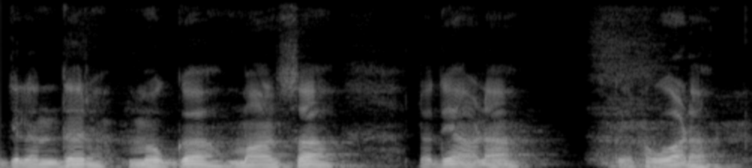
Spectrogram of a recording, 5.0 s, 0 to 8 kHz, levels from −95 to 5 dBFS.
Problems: background sounds at intervals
